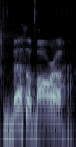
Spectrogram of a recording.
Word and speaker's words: Bethabara: Since our last show that we did on here a couple weeks ago was about cemeteries, I'm going to say it wrong because when I when you said it, I saw I sound like you were saying a bar, but it's Bath Bath Bathabra Cemetery. Is that is that how you pronounce it? – Uh, it's Bethabara Cemetery.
